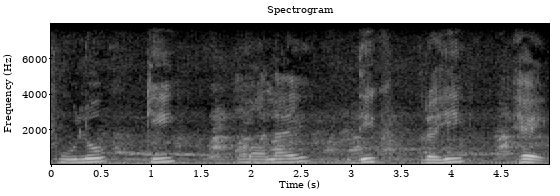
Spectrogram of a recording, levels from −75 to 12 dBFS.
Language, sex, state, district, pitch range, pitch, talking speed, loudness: Hindi, male, Madhya Pradesh, Dhar, 170-190 Hz, 175 Hz, 70 wpm, -19 LUFS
